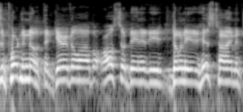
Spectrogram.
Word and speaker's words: Villalba: Did I pronounce that right? Villalba.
